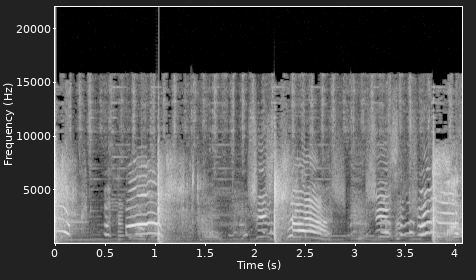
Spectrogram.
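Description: Water balloons striking and bursting against a person about four times, each hit followed by a short falling yelp, over background music.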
